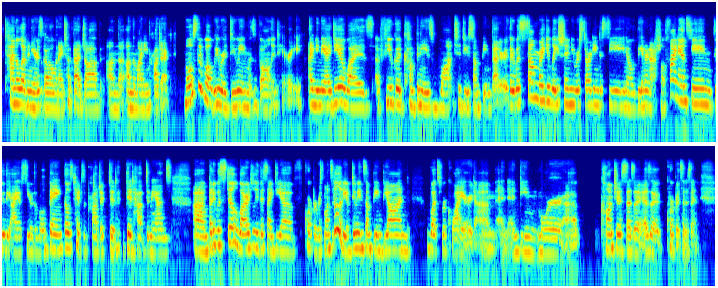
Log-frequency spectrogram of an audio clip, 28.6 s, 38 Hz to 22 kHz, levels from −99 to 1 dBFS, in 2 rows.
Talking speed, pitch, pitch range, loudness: 200 wpm, 195 Hz, 180-215 Hz, -26 LUFS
